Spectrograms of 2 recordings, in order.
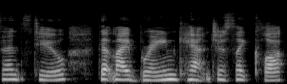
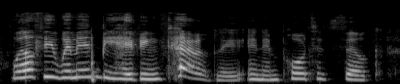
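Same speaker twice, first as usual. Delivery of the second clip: put-on British accent, hammed up and exaggerated; 3 semitones higher than usual. Co-hosts opening their show, in a fake British accent. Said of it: "never, ever miss an opportunity to use a British accent".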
